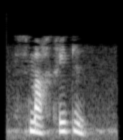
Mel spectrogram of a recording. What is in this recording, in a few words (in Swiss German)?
"margrittla", alsace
